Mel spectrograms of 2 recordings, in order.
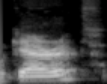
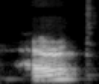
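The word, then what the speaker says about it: Gerrit: good dutch friend called we all call him garrett but i know it's actually herod i can't get thee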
